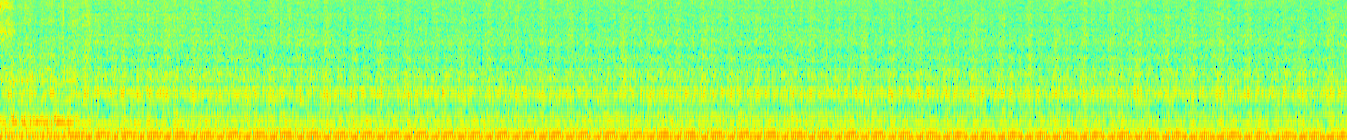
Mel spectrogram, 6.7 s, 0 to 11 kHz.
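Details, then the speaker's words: Saleen S331 Supertruck V8 with headers starts and settles into a loud, deep, even burble with heavy low drone, before revs; healthy idle, louder than the stock Saleen setup. "The headers make this thing way noisier. It's way louder than even the stock Saleen setup. That's loud. Tons of drone."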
